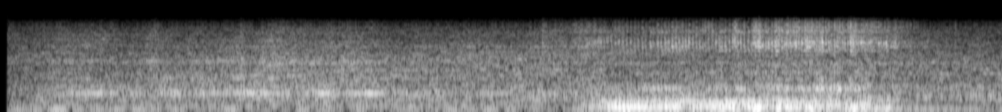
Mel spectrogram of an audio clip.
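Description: Steady low rumbling breath noise that swells into a louder, rattling snore partway through, heard over constant background hum.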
